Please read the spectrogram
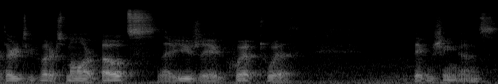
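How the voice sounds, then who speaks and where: Audible room echo surrounds a man's very deep, low voice. His intonation stays fairly even. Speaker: navy veteran and strength coach. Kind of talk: casual interview chat. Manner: quiet, measured.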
